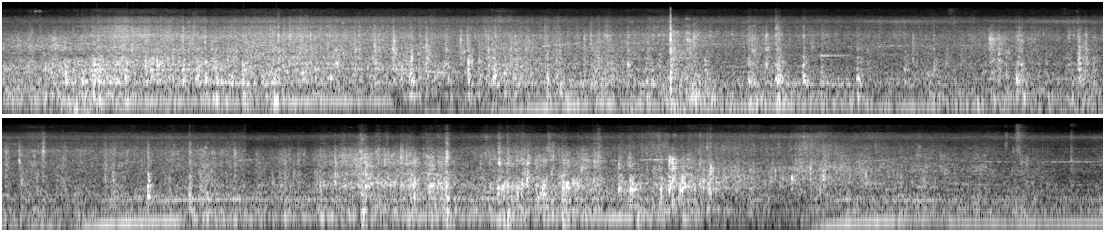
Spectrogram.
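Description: Diesel engine of a heavy earthmoving machine running under load, its low note shifting up and down a few times, with a dense clatter and crackle of stone and gravel being pushed and scraped.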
